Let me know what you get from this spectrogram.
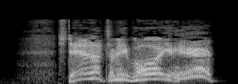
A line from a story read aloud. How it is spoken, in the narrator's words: A roar, a bellow like the roar of a forest fire out of control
